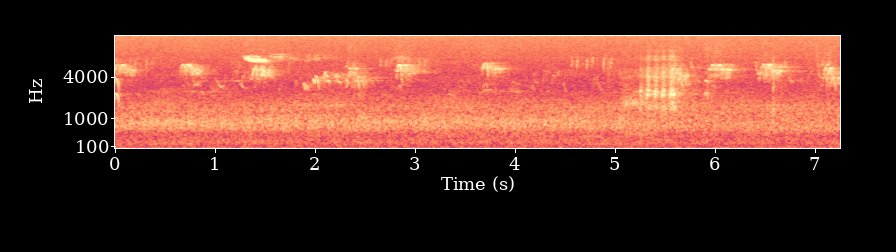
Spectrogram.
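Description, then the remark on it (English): A chiffchaff, a migrant warbler, sings its repetitive two-pitch song on 26 February beside a canal, a steady series of short, high, thin notes over a constant rushing outdoor background noise. “That's the earliest chiff-chaff I've ever heard.”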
